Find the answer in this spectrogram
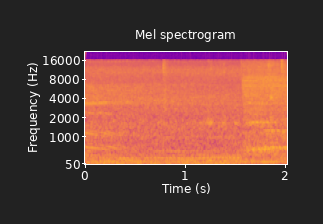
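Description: Steady low hum of a car, heard from inside the cabin, with a deep rumble that cuts off abruptly about one and a half seconds in.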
